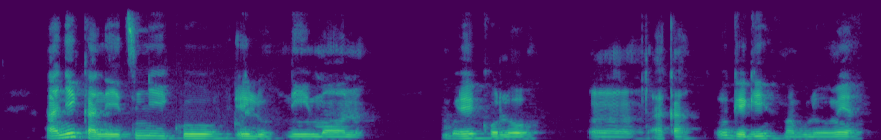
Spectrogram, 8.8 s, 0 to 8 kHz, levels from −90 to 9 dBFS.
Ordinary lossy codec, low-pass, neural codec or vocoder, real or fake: none; 7.2 kHz; none; real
